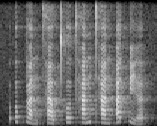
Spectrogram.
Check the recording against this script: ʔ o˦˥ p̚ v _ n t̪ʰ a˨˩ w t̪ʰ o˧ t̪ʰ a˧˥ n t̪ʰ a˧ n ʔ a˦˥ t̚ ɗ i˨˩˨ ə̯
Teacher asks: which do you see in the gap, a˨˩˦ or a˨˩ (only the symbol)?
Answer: a˨˩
